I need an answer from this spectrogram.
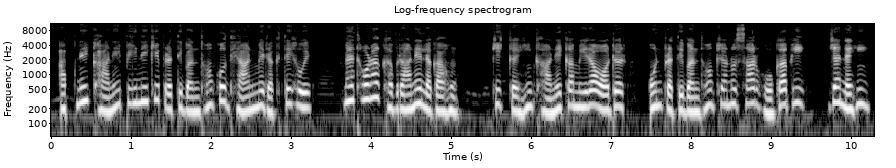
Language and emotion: Hindi, fearful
